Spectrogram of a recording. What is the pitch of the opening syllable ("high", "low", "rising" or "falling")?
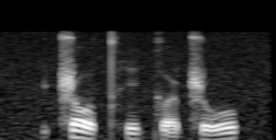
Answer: falling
